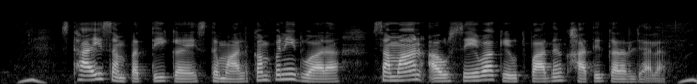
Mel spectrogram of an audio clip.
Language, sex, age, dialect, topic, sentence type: Bhojpuri, female, 36-40, Western, banking, statement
